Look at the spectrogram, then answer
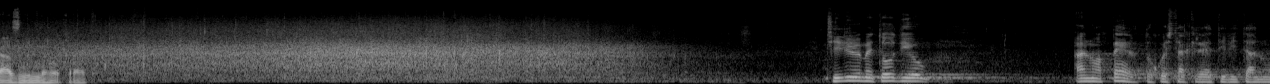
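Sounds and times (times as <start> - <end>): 
speech: 0.0 - 1.1, 8.3 - 9.5, 10.8 - 12.6
nurses applauding during a sermon: 0.0 - 7.4.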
